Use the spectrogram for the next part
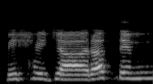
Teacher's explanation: मीम मुशद्दद है, तो वहां पर क्या होगा, आवाज को थोड़ी देर हम रोकेंगे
